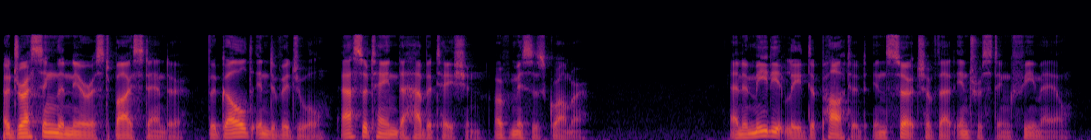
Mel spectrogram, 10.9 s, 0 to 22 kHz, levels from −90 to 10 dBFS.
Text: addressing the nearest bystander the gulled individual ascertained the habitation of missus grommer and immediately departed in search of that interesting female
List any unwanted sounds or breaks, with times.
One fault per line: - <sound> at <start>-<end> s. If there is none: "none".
none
